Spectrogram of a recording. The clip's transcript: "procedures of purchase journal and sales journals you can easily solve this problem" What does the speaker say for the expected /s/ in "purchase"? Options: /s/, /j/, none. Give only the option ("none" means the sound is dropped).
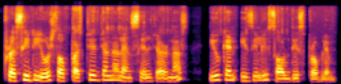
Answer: none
